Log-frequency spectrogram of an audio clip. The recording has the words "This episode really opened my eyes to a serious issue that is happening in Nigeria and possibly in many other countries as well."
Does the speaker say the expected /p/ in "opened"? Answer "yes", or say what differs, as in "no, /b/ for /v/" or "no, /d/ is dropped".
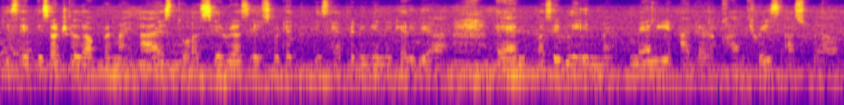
no, /b/ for /p/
